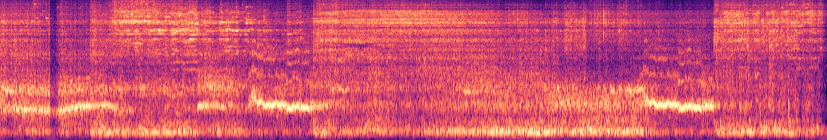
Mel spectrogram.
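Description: A sheriff's car skids with squealing tires and roaring engine before smashing through a store front, loud and continuous with repeated screeches and a rumbling crash.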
